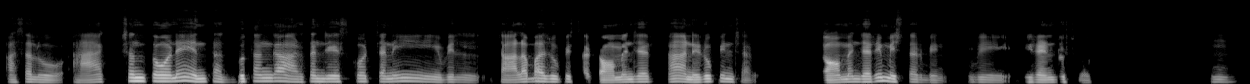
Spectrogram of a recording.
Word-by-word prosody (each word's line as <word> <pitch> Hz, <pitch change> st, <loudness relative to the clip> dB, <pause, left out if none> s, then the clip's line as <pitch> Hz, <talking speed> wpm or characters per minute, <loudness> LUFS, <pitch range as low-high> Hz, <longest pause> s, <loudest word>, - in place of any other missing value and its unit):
అసలు 115 Hz, -1 st, -4 dB, 0.4 s
యాక్షన్‌తోనే 145 Hz, +6 st, +3 dB
ఎంత 135 Hz, +1 st, +1 dB
అద్భుతంగా 150 Hz, +7 st, 0 dB
అర్థం 135 Hz, +3 st, -1 dB
జేసుకోవచ్చనీ, 135 Hz, +1 st, -1 dB, 0.4 s
వీళ్ళు 110 Hz, -2 st, -6 dB, 0.3 s
చాలా 105 Hz, +4 st, +2 dB
బాగా 135 Hz, -2 st, +4 dB
జూపిస్తాడు 125 Hz, 0 st, -4 dB
టామ్ 105 Hz, +2 st, +3 dB
అండ్ 120 Hz, +1 st, 0 dB
జెర్రీ 125 Hz, 0 st, -1 dB, 0.2 s
ఆ! -, -, +3 dB, 0.2 s
నిరూపించారు. 125 Hz, -5 st, -1 dB, 0.7 s
Tom 105 Hz, +4 st, +4 dB
and 130 Hz, 0 st, -1 dB
Jerry, 155 Hz, +7 st, +3 dB
mister 120 Hz, -4 st, -2 dB
been 95 Hz, -2 st, -10 dB, 0.2 s
ఇవి, 110 Hz, 0 st, -7 dB, 0.4 s
ఈ -, -, -3 dB
2 110 Hz, +2 st, -1 dB
షోస్. 95 Hz, -1 st, -14 dB, 1.2 s
హ్మ్. 115 Hz, -1 st, -12 dB
125 Hz, 120 wpm, -23 LUFS, 110-135 Hz, 1.2 s, బాగా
